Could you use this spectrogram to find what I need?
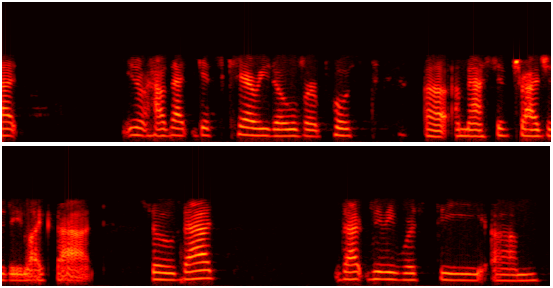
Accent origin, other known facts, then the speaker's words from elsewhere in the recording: Haiti; now in United States; I can only speak to the Haitian or Haitian American experience, which I've observed most closely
